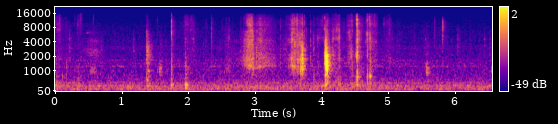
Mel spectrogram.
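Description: Pages of a book being leafed through and handled: soft paper rustles and light taps, with a longer page swish about three seconds in.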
